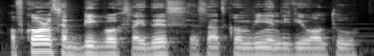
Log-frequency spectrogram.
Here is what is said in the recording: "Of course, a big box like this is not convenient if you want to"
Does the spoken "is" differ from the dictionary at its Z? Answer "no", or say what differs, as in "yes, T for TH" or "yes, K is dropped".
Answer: yes, S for Z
